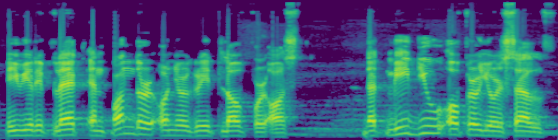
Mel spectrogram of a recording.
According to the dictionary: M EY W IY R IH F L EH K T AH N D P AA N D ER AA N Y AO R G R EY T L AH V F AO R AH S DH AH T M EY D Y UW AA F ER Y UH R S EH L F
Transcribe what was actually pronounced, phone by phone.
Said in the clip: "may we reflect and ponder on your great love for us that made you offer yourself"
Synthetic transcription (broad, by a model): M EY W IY R IH F L EH K T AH N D P AA N D ER AA N Y AO R G R EY T L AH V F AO R AH S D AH T M EY D Y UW AA F ER Y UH R S EH L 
